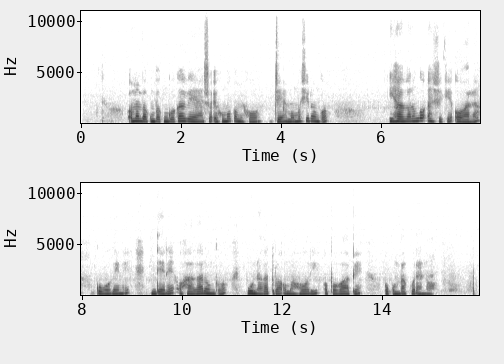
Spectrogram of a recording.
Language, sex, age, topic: Oshiwambo, female, 25-35, agriculture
